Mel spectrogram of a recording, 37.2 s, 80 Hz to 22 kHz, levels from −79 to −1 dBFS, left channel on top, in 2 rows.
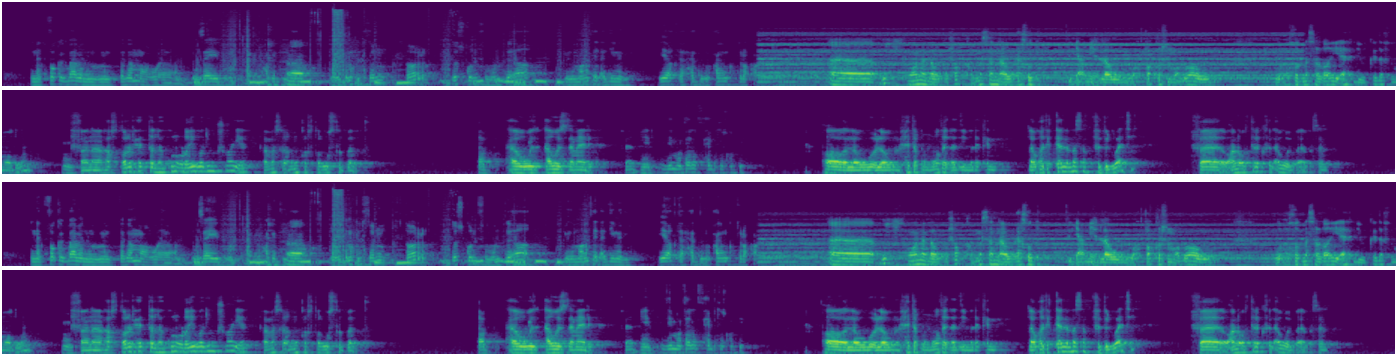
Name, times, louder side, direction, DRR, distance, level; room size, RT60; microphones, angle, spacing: voice 1, 0.4-3.8 4.4-5.1 5.4-5.6 6.0-7.0 7.5-8.4 8.7-10.1 19.4-19.6 24.9-25.1 25.3-25.6 27.1-28.4, right 3 dB, 85° right, 6 dB, 2.4 m, -33 dB
sound 1, 2.1-7.8, right 1 dB, ahead, 4.3 m, -34 dB
voice 2, 3.8-4.1 11.0-13.8 14.2-16.2 16.4-16.6 17.0-19.0 19.5-23.3 25.3-26.5 26.9-27.1 29.5-32.0 32.3-33.7 34.4-36.3, right 1 dB, 15° right, 7 dB, 2.0 m, -24 dB
sound 2, 10.0-17.4, left 3 dB, 65° left, 3.6 m, -35 dB
29.5 x 19.5 x 6.7 m, 0.76 s
head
